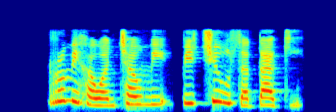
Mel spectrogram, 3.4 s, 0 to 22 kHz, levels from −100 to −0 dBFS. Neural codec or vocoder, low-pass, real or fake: none; 7.2 kHz; real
